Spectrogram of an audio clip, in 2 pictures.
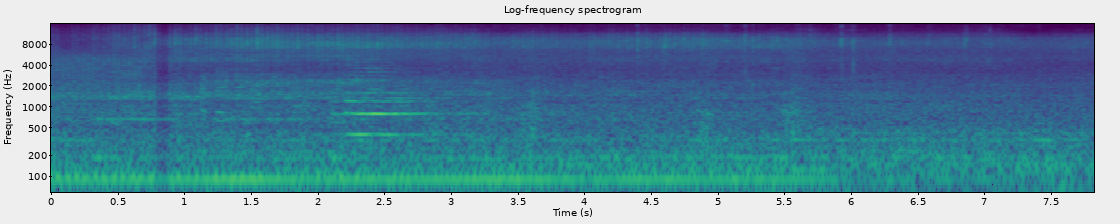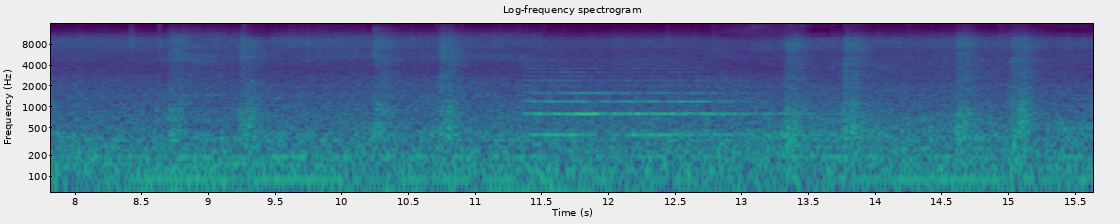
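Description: PNR passenger train passing close by, with a steady low rumble that fades about six seconds in and wheel clicks over the rail joints in the second half. A short train horn sounds twice, about two seconds in and again about twelve seconds in, the second blast longer.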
